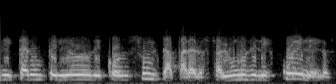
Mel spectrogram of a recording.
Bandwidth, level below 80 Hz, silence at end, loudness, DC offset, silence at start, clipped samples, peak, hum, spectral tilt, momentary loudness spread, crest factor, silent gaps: 4.1 kHz; -56 dBFS; 0.05 s; -20 LUFS; under 0.1%; 0 s; under 0.1%; -8 dBFS; none; -6.5 dB/octave; 3 LU; 12 dB; none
